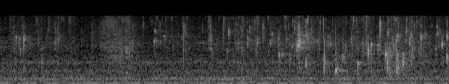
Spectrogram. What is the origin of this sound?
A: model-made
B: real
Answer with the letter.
B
